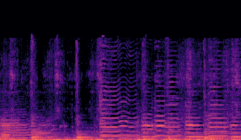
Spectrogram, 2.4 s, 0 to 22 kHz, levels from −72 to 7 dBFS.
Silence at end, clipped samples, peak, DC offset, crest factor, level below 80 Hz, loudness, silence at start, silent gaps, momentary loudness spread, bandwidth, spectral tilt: 0 s; under 0.1%; -6 dBFS; under 0.1%; 14 dB; -32 dBFS; -21 LUFS; 0 s; none; 2 LU; 17 kHz; -5.5 dB/octave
